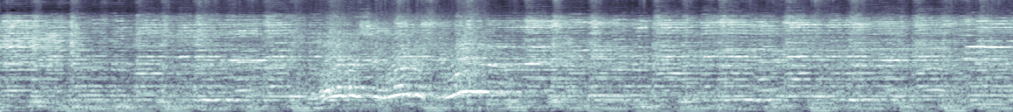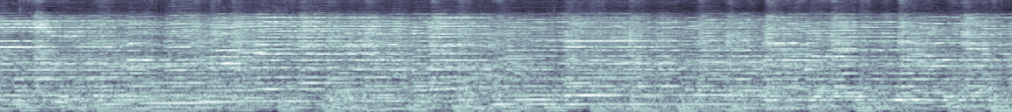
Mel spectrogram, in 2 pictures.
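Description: Live chamamé band playing: bandoneón and button accordion carry the melody over electric bass and acoustic guitar with a steady beat. A voice glides briefly about two to three seconds in.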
